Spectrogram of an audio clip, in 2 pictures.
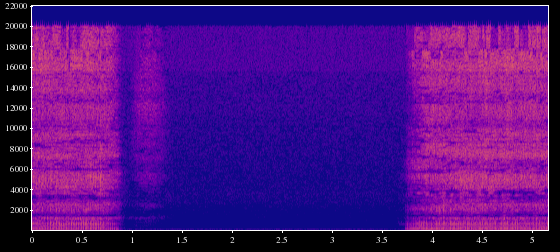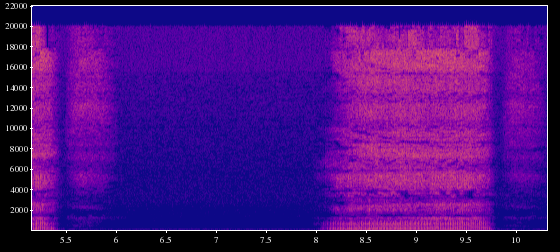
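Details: Adult, described as drunk, snoring intensely: loud, rattling inhaled snores about four seconds apart with quiet gaps, roughly fourteen breaths a minute; snoring.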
